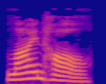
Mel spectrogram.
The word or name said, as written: line-haul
